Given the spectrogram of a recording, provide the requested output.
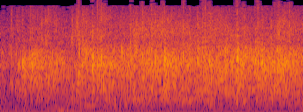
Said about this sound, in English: I like this guy. Give Peter Gutman a round of applause.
